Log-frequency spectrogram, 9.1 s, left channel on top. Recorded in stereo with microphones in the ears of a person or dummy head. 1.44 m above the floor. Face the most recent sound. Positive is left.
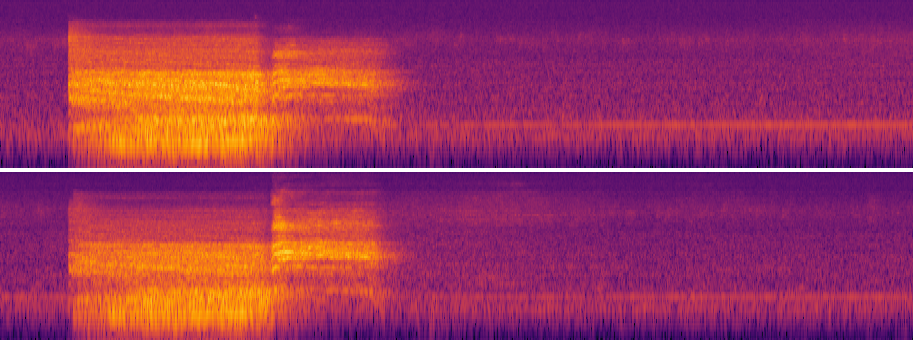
turn(degrees=-85)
